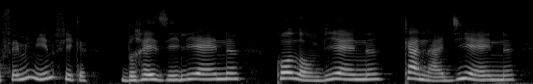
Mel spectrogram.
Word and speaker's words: brésilienne: Elle est brésilienne, né? Então eu tenho o ENN, aí vai ficar mais aberto, o som vai ficar brésilienne, não é brésilien.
